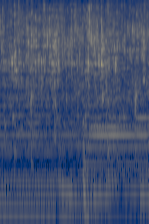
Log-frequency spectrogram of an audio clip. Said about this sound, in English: I'm just cycling the water through the pump and the hose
